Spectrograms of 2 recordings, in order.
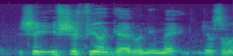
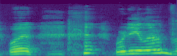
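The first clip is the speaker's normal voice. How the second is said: confused question; 6 semitones higher, 3 dB louder than usual. Retold or imitated. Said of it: "They'll be like".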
